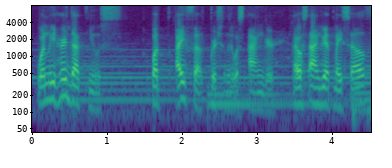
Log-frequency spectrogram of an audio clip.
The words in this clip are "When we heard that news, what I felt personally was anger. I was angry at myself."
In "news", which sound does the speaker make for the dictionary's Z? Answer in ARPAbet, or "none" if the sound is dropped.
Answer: S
